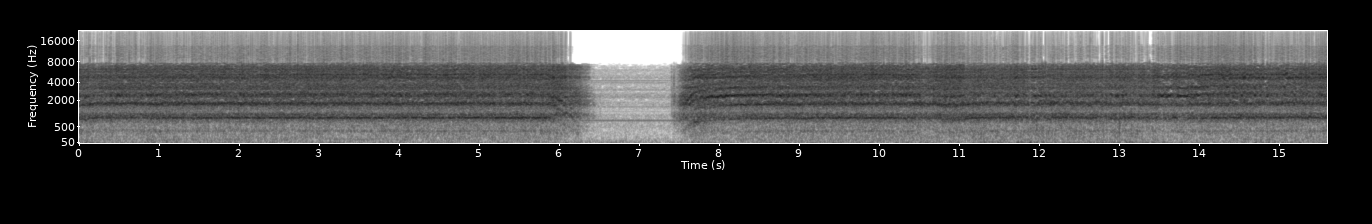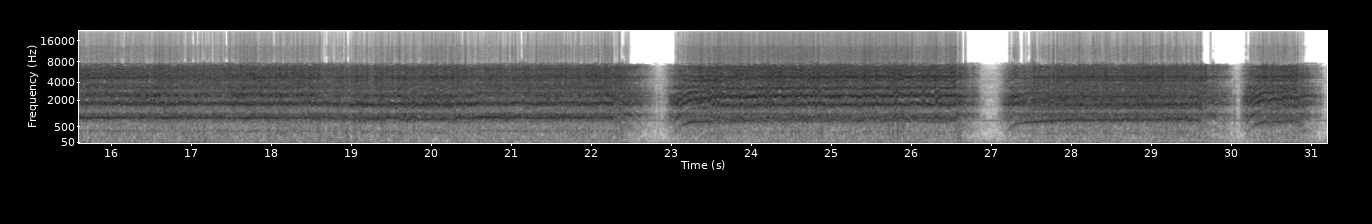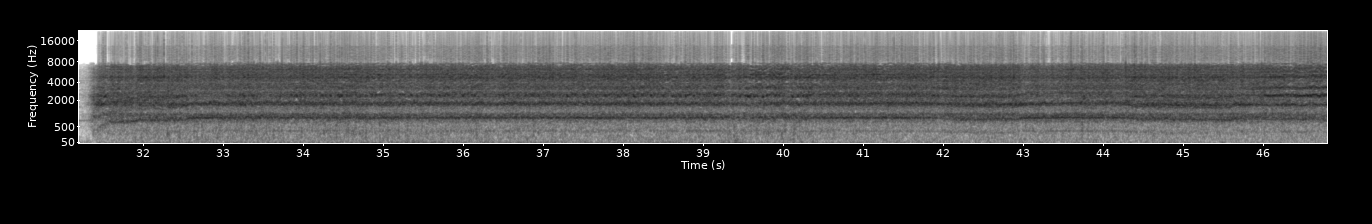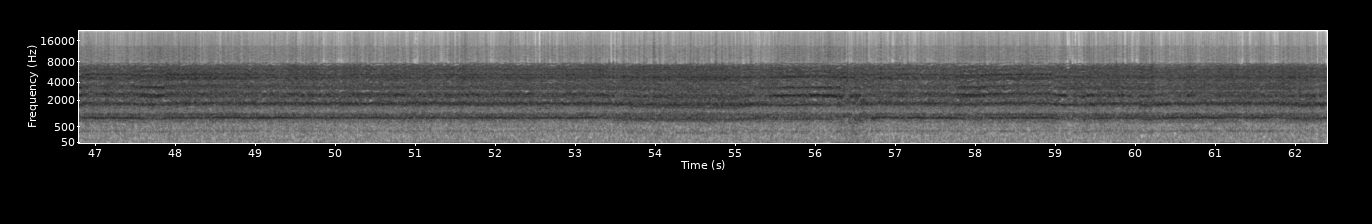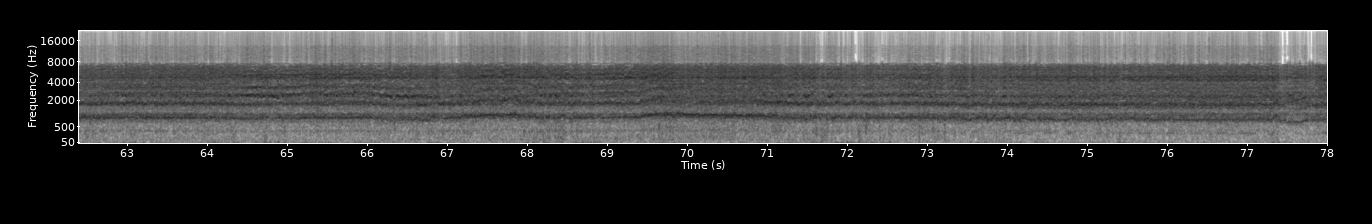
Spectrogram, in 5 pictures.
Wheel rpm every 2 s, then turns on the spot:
230, 230, 220, 50, 220, 230, 230, 230, 230, 220, 230, 120, 200, 130, 180, 100, 210, 230, 240, 230, 230, 220, 210, 220, 230, 230, 230, 210, 220, 230, 230, 230, 230, 230, 250, 250, 230, 210, 200.
none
